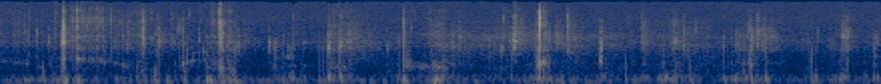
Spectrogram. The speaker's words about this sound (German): Klingt so, wenn man reinbeißt, ist Corny Nussvoll.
